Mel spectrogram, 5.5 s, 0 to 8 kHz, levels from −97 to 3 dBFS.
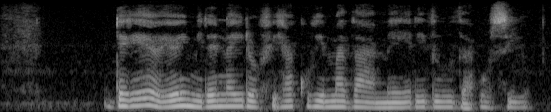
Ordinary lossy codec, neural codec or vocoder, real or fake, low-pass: none; none; real; none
